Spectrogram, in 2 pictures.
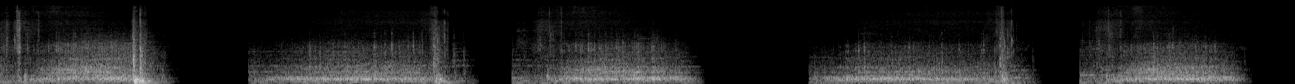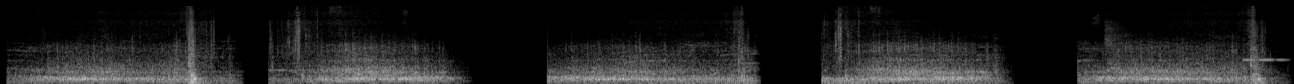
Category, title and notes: Sound effects > Objects / House appliances
DOORSlid-Samsung Galaxy Smartphone, CU Vinyl Patio Door, Slide Open, Close Nicholas Judy TDC
A vinyl patio door sliding open and closed. Recorded at Lowe's.
close, door, foley, open, patio, Phone-recording, slide, vinyl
